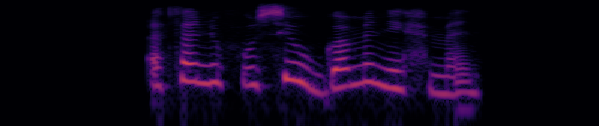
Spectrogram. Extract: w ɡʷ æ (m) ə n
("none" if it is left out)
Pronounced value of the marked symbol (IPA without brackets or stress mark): m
